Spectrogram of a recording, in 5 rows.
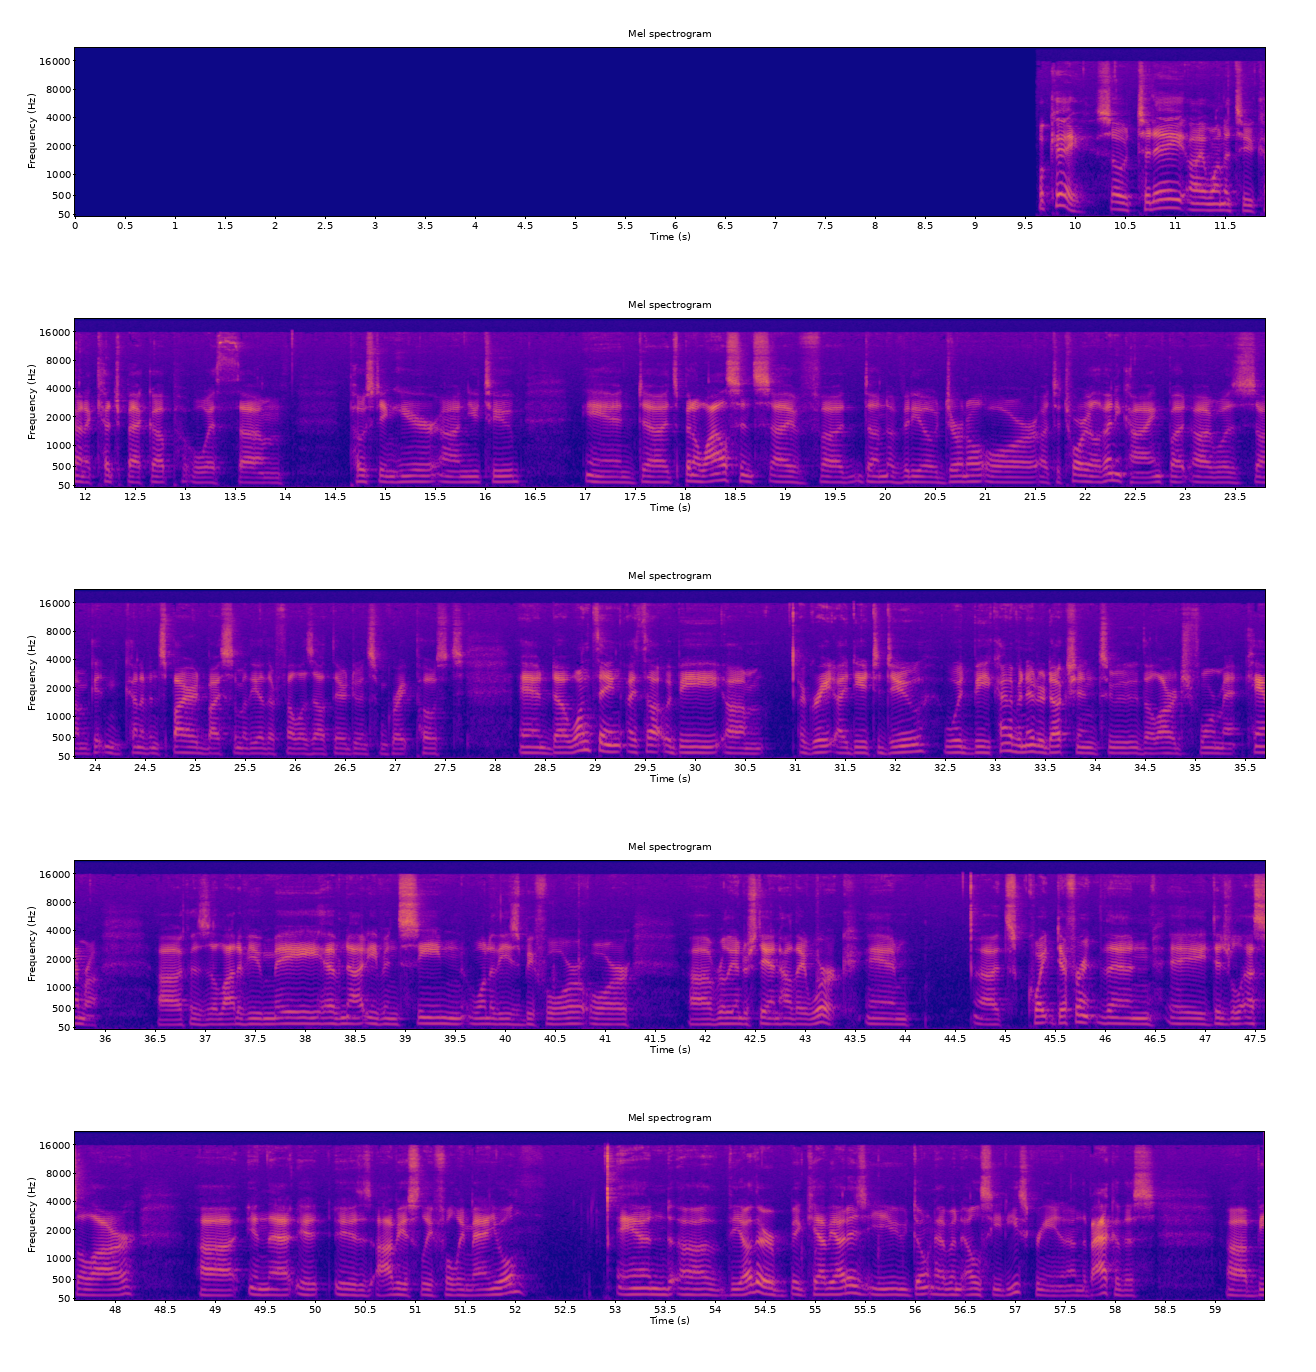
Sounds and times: Speech: 9.6 - 16.4, 17.0 - 48.2, 48.8 - 52.2, 52.9 - 58.4, 59.1 - 59.4.

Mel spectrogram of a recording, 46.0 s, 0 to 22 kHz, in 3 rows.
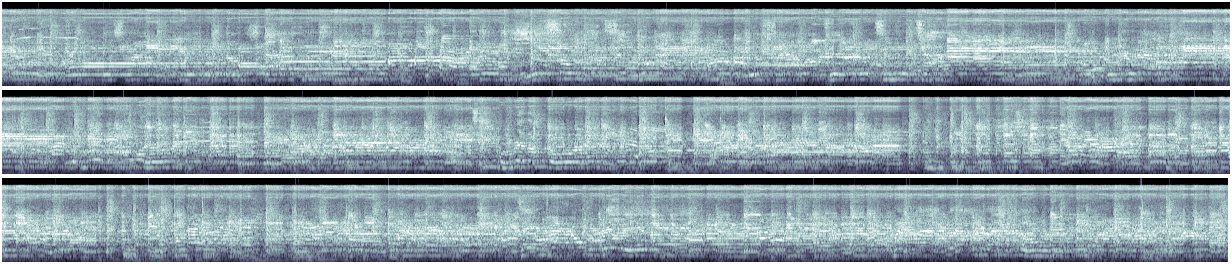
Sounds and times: Singing: 0.0 - 26.7, 40.3 - 46.0
Guitar: 0.0 - 46.0
Rock and roll: 0.0 - 46.0.

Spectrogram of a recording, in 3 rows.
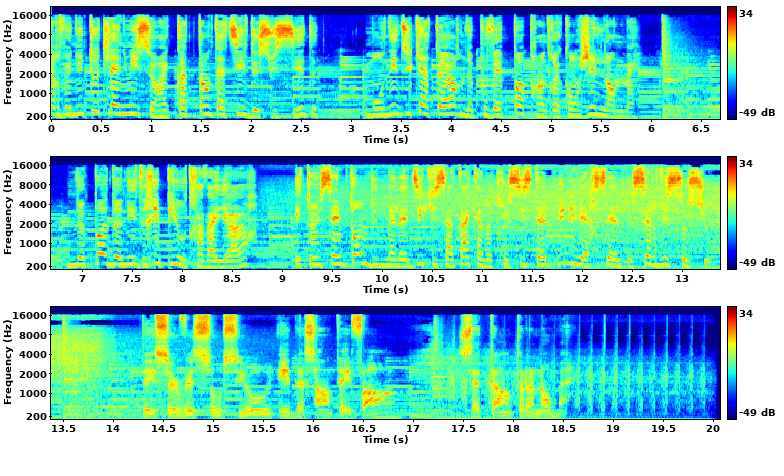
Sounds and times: Music: 0.0 - 20.0
Speech: 14.3 - 18.6.

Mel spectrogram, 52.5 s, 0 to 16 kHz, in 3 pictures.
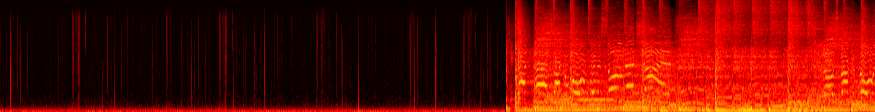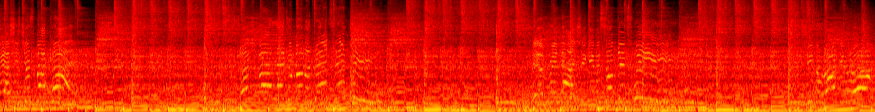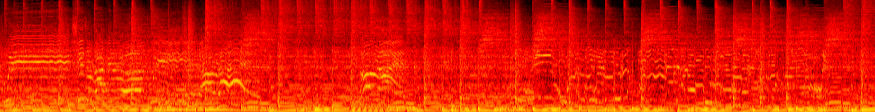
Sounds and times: Grunge: 10.1 - 52.5
Punk rock: 10.1 - 52.5
Rock and roll: 10.1 - 52.5
Heavy metal: 10.2 - 52.5.

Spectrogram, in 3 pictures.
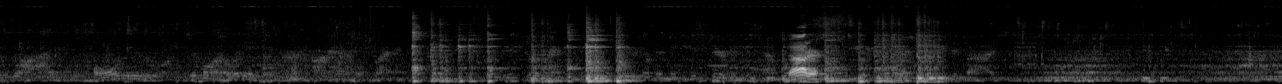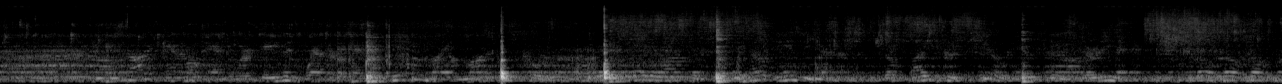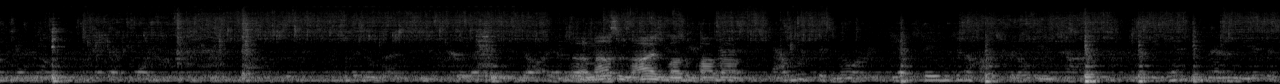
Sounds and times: Speech: 0.0 - 4.2, 4.9 - 10.2, 13.8 - 28.0, 29.1 - 38.4.

